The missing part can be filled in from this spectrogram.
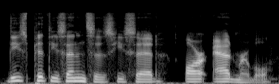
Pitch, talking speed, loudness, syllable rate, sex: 130 Hz, 150 wpm, -19 LUFS, 6.3 syllables/s, male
